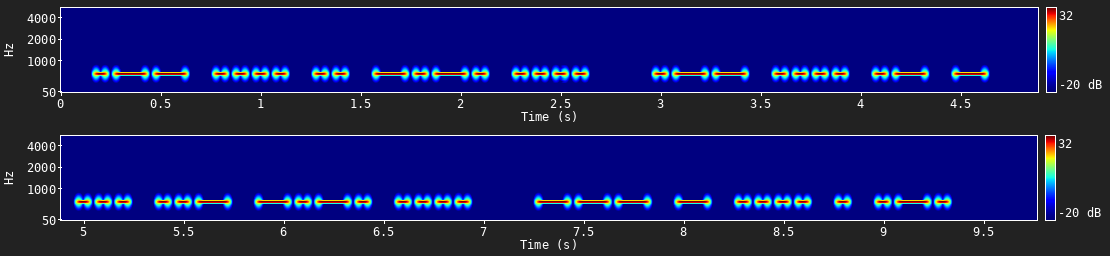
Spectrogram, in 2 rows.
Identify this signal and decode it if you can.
Morse code, heard as a keyed tone, about 24 wpm, 600 Hz. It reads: WHICH WHAT SUCH OTHER
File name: CW / Practice / 500MostCommonEnglishWords24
